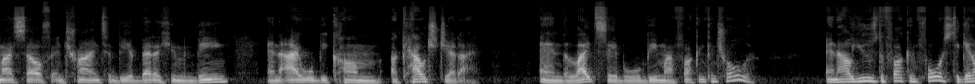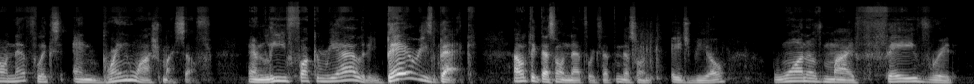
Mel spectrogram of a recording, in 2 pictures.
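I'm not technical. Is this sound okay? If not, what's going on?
No. The speech is affected by Opus voice compression throughout the clip. This is a way of shrinking audio files for calls. It rebuilds the lower part of the voice from a simple model and fills in the higher part only roughly. Here the file was squeezed hard, and the damage is plainly audible. The voice sounds a little hoarse and slightly robotic, and the crisp top end is rough rather than clean.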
